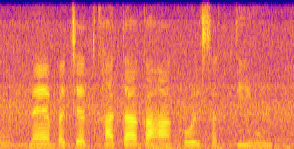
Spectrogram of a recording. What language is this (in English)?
Hindi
